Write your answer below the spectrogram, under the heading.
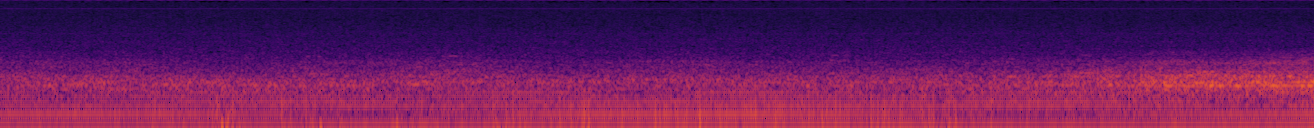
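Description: Steady low hum with a rushing background noise from an outdoor nest-cam microphone, the rushing growing louder near the end; a few faint soft knocks in between.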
